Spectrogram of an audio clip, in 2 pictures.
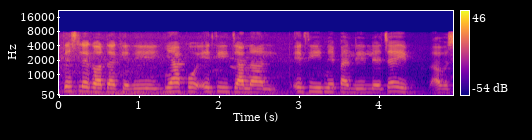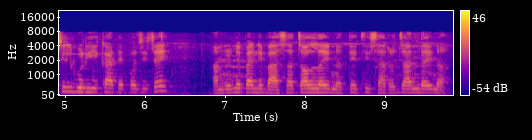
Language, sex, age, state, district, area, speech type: Nepali, female, 60+, West Bengal, Kalimpong, rural, spontaneous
